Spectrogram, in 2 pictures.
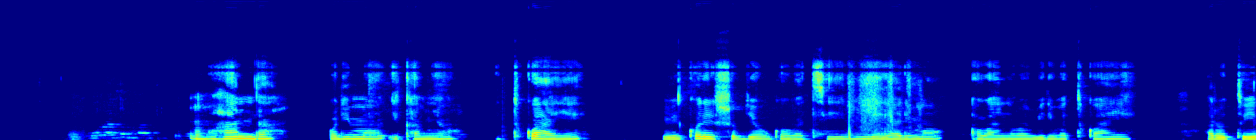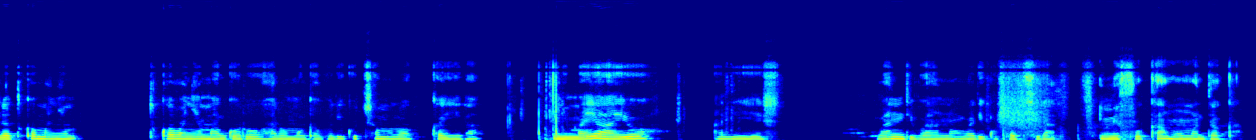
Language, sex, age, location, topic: Kinyarwanda, female, 18-24, Kigali, government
